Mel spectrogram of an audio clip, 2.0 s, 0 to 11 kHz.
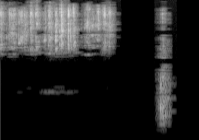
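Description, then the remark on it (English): Five dice rolled for a resources roll in a tabletop game rattle steadily for about a second, a dry, bright clatter, then a pause before one short, fuller clack as they land. No voices. “go ahead and give me a resources roll +2. So 5 dice.”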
